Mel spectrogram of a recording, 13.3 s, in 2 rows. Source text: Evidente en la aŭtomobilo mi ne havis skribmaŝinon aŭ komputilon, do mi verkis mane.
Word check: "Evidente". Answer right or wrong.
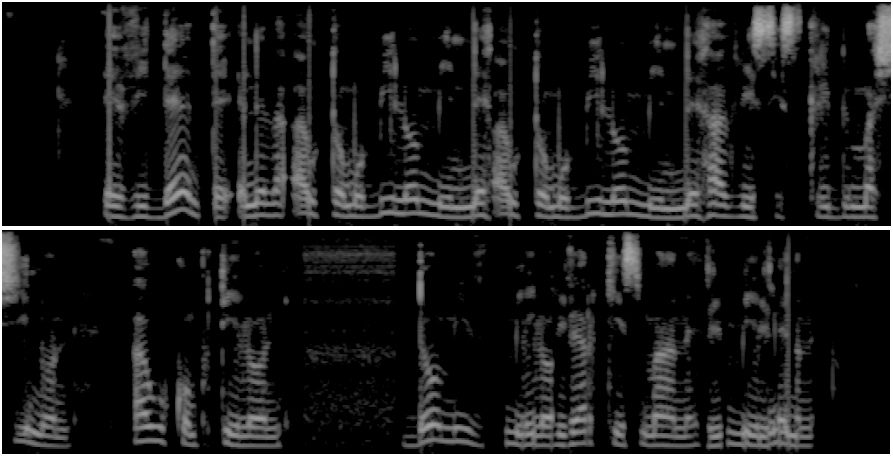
right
